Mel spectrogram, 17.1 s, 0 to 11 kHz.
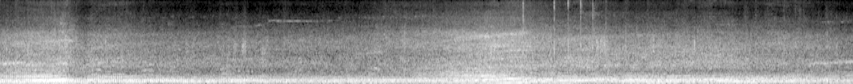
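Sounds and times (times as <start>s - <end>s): rumble of motor traffic: 0.0s - 17.0s
sharp clicks: 10.4s - 12.2s.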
